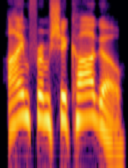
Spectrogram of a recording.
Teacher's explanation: falling tone at Chicago because it is a statement.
